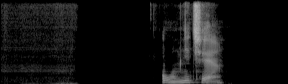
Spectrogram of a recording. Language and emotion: Russian, positive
